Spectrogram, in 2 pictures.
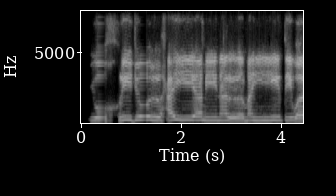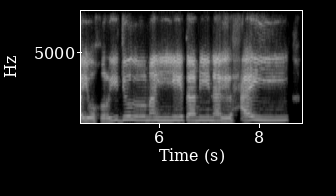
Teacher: Nah, hayy itu namanya nabar. Ya, diberi tekanan di situ.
